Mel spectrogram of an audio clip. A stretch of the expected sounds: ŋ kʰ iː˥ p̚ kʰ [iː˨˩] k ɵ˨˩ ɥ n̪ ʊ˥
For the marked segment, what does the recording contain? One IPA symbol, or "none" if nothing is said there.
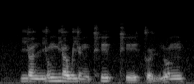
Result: iː˨˥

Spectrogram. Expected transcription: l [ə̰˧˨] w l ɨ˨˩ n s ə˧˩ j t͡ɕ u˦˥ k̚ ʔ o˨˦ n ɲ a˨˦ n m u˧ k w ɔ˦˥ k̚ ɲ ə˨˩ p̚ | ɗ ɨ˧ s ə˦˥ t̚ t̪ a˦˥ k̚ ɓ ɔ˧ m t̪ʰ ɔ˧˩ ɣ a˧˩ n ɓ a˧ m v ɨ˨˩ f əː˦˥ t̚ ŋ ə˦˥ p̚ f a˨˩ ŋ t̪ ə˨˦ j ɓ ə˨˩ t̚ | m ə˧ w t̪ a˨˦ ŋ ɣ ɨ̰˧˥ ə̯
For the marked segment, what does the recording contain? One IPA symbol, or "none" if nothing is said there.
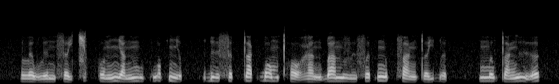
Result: ə˧˩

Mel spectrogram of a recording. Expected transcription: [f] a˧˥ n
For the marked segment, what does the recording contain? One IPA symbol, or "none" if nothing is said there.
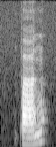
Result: p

